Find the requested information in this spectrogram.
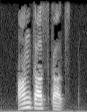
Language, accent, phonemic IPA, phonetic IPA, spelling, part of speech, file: Armenian, Eastern Armenian, /ɑnkɑsˈkɑt͡s/, [ɑŋkɑskɑ́t͡s], անկասկած, adverb, Hy-անկասկած.ogg
- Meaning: certainly, surely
